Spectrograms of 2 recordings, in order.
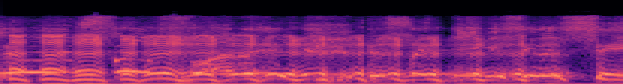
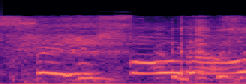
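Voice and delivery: high, slow, laughing; real laughter, much higher; slower than usual. Real, not acted. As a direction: say it through helpless laughter.

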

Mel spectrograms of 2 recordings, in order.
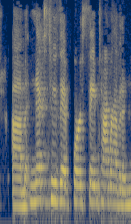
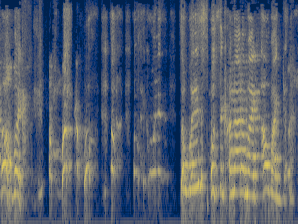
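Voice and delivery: high teary laughing gush; gush, laughing and almost crying; laughing, near tears; 12 semitones higher than usual. Retold or imitated. Host moved by the book title, laughing through tears.

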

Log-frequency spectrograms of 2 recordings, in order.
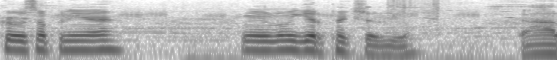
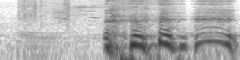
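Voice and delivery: high laugh; 10 semitones higher, 6 dB louder than usual. Real, not acted. Laughs at Scorbunny.

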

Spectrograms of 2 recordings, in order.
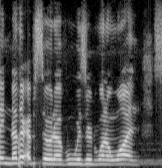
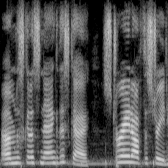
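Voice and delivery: usual speaking voice

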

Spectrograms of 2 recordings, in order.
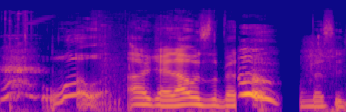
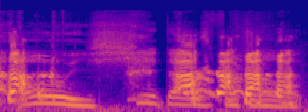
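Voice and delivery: high, laughing disbelief; 6 semitones higher, 7 dB louder, slower than usual. Real, not acted. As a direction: laugh through the words. Laughing at voice crack.

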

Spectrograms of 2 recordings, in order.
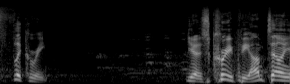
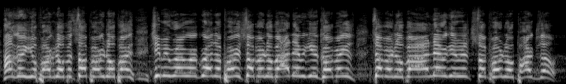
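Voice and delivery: high, loud frantic babble; hammed-up loud crazy-man rant; gibberish ranting figure; 9 semitones higher, 6 dB louder, faster than usual. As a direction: rant in garbled broken words. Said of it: "this thing talked back".

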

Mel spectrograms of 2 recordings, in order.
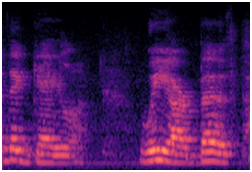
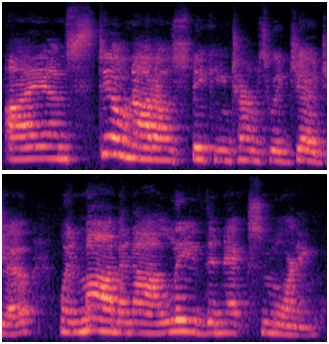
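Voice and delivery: ordinary delivery, nothing marked

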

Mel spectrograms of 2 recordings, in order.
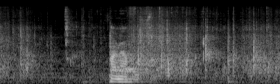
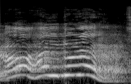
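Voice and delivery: high falsetto mock curiosity; exaggerated squeaky questioning; impressed caller. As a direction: gush like an amazed friend, pitched way up. Acted caller reacting to cooking.

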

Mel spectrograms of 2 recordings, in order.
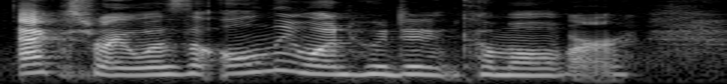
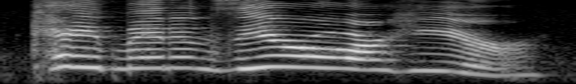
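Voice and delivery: much higher and louder call back into a room; shouting; 10 semitones higher, 8 dB louder than usual. A narrator's reading. Squid calls the other boys from the rec room, excited shout. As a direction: yell it to the boys inside, excited. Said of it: "Squid shouted back into the rec room".

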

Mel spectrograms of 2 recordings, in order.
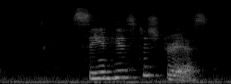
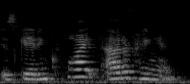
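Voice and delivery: plain reading voice

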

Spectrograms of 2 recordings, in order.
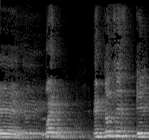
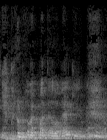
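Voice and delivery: laughing worry; 3 semitones lower, faster than usual. Retold or imitated. Worried thought retold.

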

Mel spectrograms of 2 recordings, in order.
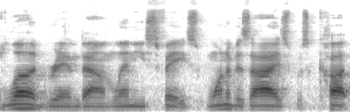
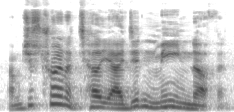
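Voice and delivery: defensive backing down; 7 semitones higher, faster than usual. Acted. Curly backs down before Slim.

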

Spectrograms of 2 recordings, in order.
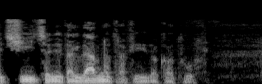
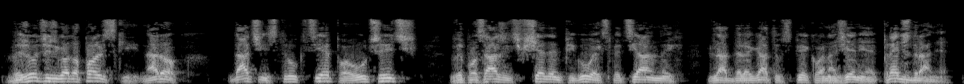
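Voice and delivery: barked orders; 6 semitones higher than usual. Acted. Lucifer orders Marek expelled.

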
